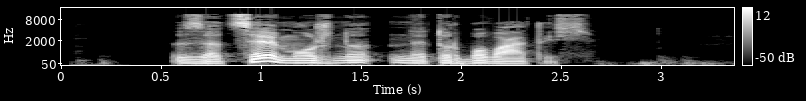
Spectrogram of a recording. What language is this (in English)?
Ukrainian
